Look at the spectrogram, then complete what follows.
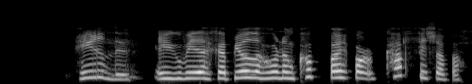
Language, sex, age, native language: Icelandic, female, 12, Icelandic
